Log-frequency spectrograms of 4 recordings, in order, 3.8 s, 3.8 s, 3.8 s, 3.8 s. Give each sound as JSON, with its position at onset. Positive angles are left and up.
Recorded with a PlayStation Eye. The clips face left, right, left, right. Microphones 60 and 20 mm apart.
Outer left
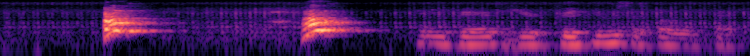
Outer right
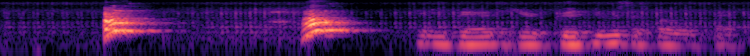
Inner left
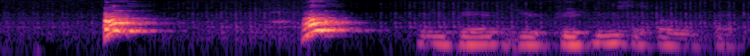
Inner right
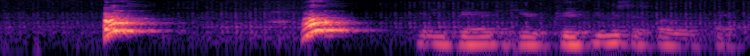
{"t": 0.5, "sound": "a dog barking", "side_deg": 0, "distance_m": 0.6}
{"t": 2.1, "sound": "a man speaking", "side_deg": -20, "distance_m": 3.0}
